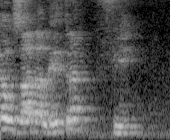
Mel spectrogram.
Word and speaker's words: Φ: Φ, a pronúncia é assim, Φ.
